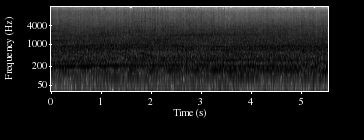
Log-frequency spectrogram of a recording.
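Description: A heavy engine idling steadily, with a loud noisy wash over it from the arena.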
